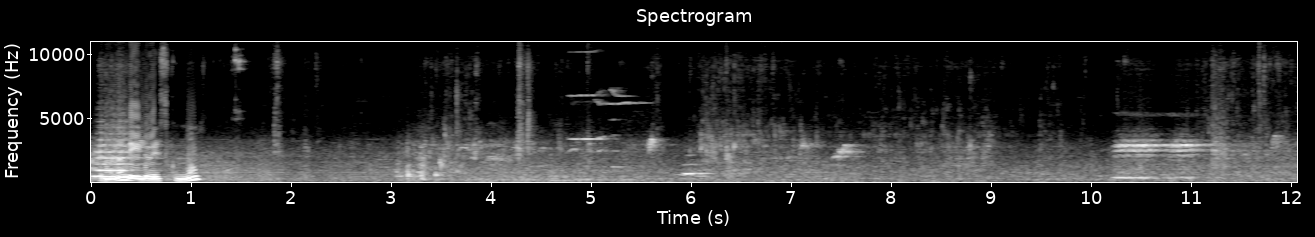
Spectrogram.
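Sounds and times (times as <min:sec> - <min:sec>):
water sloshing and splashing: 0:01.8 - 0:12.0
small birds chirping: 0:07.0 - 0:07.8.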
